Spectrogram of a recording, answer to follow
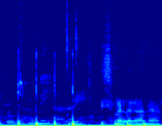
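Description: A series of sharp clicks and knocks from handling at the lectern, picked up by the podium microphone. The loudest knocks come about half a second, a second and near two seconds in. A brief murmured word near the end and a steady low hum run under them.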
